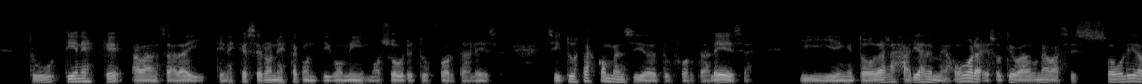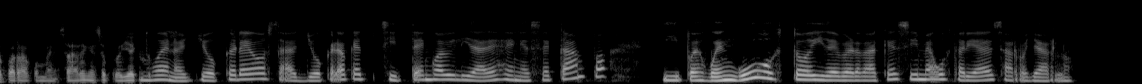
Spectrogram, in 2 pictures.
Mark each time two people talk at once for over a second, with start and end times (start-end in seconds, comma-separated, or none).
none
